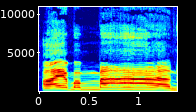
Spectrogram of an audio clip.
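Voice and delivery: high, very slow, stretched-out yell. Imagining a college roommate screaming out in bed: imitating a scream. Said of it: "your college roommate just screams out".

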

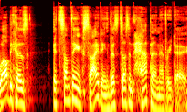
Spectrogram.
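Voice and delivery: ordinary delivery

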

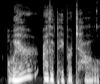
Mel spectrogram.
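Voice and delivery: very soft, hushed, sultry and seductive voice. Asked to say an ordinary question in a really sexy way: sexy. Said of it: "say it in a really sexy manner".

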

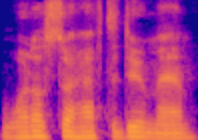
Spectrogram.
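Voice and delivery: put-on tired-sounding voice. Recalling a movie line Kylo says to Snoke: imitating Kylo sounding tired. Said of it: "he sounds tired".

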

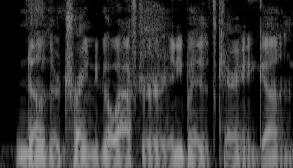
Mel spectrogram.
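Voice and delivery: normal talking voice

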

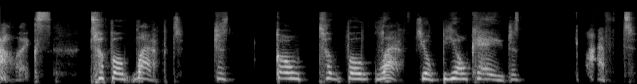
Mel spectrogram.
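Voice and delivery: hushed through gritted teeth. In a roleplay game, guiding alex over nearby chatter, hushed through gritted teeth. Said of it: "I grit my teeth a little bit, and as quietly as I can".

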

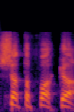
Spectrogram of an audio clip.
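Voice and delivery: sudden, high-pitched, blurted shout. Retelling a film scene where Jake answers a lady, retelling a shout. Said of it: "he immediately just shouts".

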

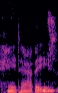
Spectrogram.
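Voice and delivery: very soft, sexy, sultry near-whisper. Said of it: "make it sexy and whisper it".

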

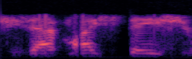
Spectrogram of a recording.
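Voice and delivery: ordinary talk, nothing marked

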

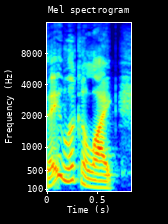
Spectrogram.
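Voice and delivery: normal talking voice

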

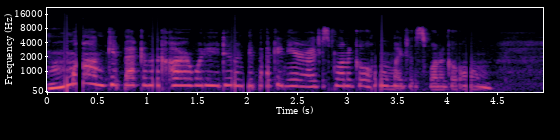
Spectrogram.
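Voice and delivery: put-on panicking kid voice, high and rushed. Retelling a child panicking in the car at night: imitating Nova freaking out. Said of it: "Nova's freaking out".

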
